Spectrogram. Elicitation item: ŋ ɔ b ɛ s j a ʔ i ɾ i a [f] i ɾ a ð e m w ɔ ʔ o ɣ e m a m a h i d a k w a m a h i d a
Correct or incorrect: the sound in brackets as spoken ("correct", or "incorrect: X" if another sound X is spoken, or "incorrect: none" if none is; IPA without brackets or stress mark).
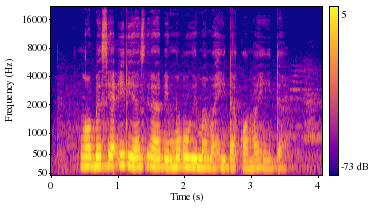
incorrect: s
